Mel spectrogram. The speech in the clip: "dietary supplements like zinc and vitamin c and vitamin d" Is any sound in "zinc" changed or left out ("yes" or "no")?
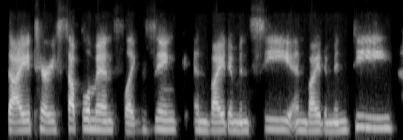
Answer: no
